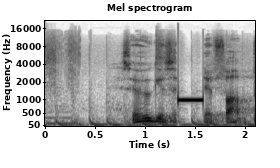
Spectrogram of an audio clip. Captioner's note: beeping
